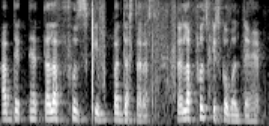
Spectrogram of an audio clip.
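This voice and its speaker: Woman, teacher, exam-prep lecture, slightly low pitch, repeats key terms, hesitant fillers. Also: moderate pace, dark tone, slight background noise. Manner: explains step by step, repeats key terms, often checks with "theek hai"; hesitant fillers and self-corrections.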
